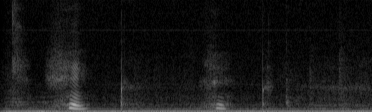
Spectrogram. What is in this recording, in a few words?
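"hip", spoken word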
